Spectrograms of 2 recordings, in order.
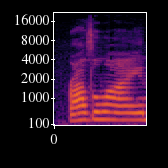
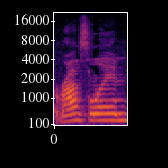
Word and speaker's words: Rosaline: a and it's centered around rasa line or Roslin depending on how you want to pronounce her name and she is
